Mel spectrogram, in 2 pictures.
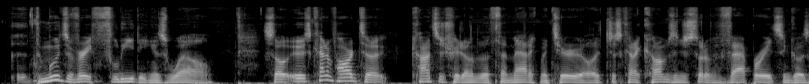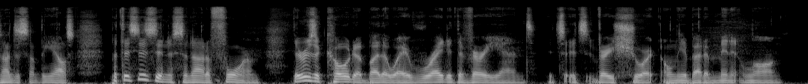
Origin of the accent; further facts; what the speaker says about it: New York, United States; accent: New York; my New York accent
